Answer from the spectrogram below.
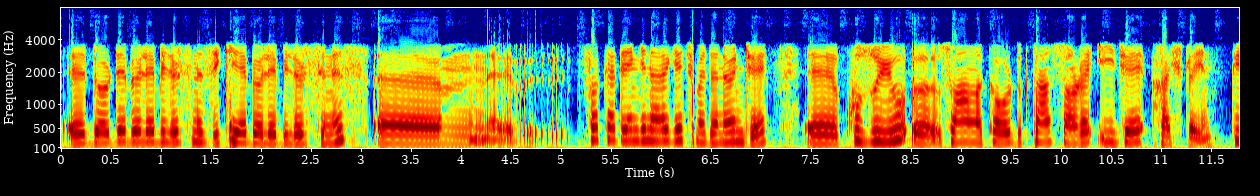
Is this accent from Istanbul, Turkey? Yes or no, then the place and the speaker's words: no; Bursa, Turkey; Ben Bursalıyım.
